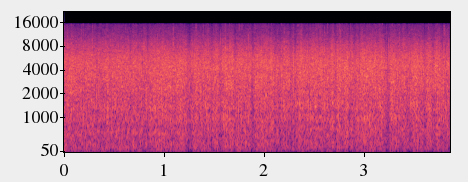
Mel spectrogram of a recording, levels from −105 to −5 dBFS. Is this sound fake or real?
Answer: real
